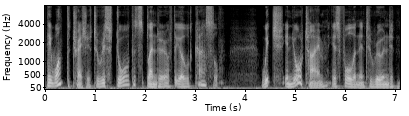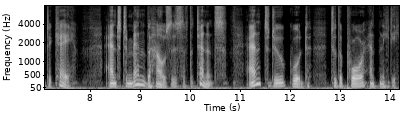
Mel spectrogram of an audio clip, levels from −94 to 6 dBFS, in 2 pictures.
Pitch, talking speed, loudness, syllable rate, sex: 105 Hz, 165 wpm, -23 LUFS, 4.3 syllables/s, male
